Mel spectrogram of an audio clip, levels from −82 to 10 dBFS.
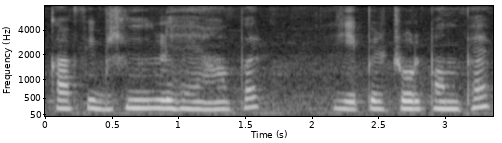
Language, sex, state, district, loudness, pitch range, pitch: Hindi, female, Chhattisgarh, Raipur, -14 LUFS, 200-225 Hz, 215 Hz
